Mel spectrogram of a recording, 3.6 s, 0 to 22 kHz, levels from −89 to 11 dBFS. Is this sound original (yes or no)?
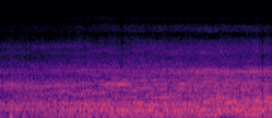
no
